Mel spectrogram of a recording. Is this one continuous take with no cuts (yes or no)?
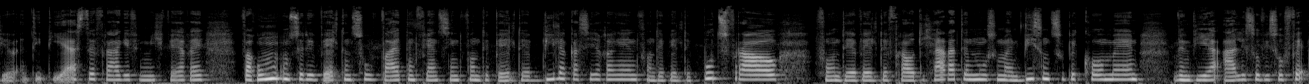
yes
